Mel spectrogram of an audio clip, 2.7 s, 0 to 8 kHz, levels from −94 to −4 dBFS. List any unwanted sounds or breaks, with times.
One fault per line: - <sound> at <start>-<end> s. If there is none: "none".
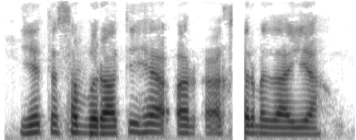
- dropout at 1.7-1.8 s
